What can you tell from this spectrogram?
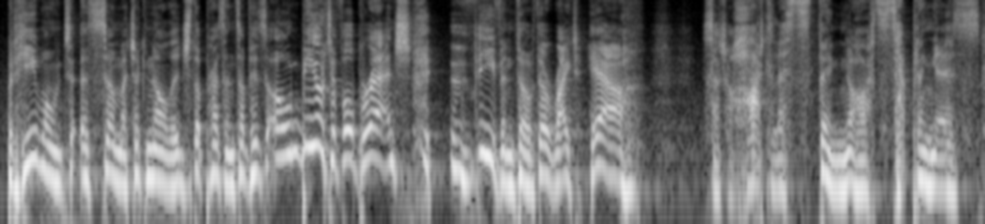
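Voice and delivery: theatrical fairy lamenting a slight; melodramatic, hard-done-by fairy voice; aggrieved fairy. Acted. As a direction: overplay the wounded fairy's lament, drawing out the final words. Voices game character's lament.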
